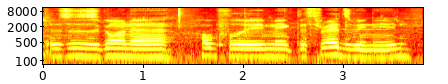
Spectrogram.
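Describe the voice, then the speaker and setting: Upbeat man with a fairly high voice, outdoors. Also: flat delivery, a little slow, a little mellow, soft background music. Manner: upbeat, explaining wiring steps plainly. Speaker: sailing vlogger. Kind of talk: casual vlog chat. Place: outdoors in a boatyard. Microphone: camera mic. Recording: outdoor camera audio with clear yard noise.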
